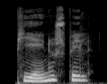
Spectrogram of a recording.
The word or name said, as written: pianospil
